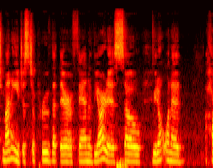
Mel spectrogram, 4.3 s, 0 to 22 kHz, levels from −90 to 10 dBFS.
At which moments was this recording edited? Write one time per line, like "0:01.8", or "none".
0:03.0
